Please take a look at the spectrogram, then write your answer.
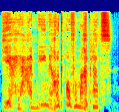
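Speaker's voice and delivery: high, whispery urgent plea; frantic hushed beckoning; urgent hiss. Acted. Ron hissing urgently for room.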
